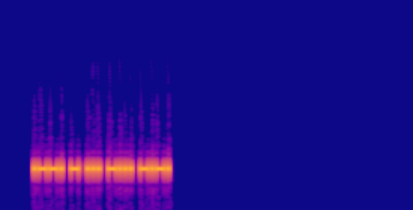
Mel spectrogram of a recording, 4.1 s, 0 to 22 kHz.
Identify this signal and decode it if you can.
Morse code, heard as a keyed tone, about 44 wpm, 700 Hz. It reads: PTSBC
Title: Code Groups - 5 Letters - 45wpm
